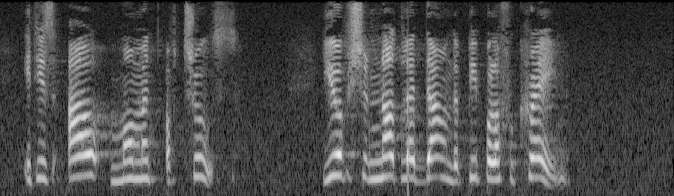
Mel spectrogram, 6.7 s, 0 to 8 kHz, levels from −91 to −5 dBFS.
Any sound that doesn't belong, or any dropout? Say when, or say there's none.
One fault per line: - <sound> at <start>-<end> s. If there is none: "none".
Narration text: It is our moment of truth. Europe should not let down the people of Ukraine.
none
